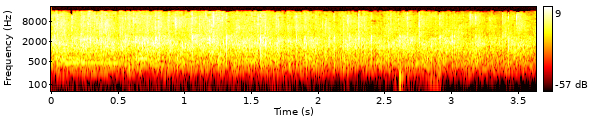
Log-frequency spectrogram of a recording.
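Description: An audience applauds the panel of an AIB GAA show, a dense wash of many hands clapping at a constant, fairly loud level throughout, tapering only slightly near the end.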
